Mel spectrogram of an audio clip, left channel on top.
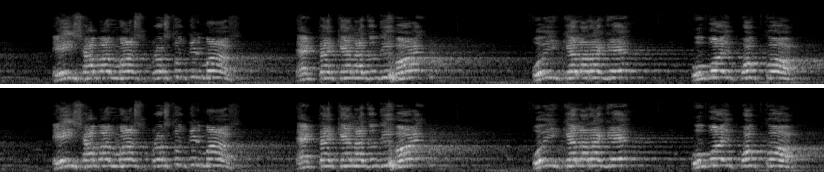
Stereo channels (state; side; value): normal; both; correlation 0.53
